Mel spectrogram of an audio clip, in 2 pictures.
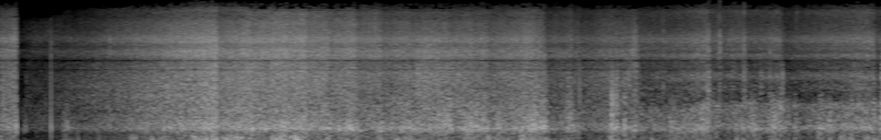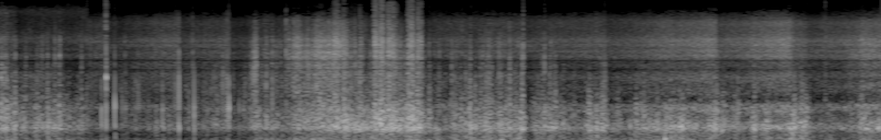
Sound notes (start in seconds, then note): none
